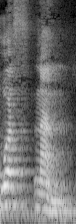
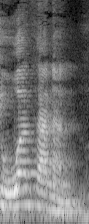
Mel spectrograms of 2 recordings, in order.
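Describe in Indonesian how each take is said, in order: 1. Kata itu diucapkan dengan dua suku kata. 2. Kata itu diucapkan dengan tiga suku kata. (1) "Bukan wasnan" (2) "tapi wasanan"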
